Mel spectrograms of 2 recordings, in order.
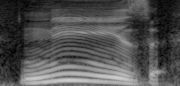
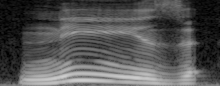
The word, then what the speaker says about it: knees: knees excellent yes knees knees the K is silent okay no K here so it is knees knees excellent okay what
